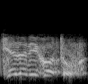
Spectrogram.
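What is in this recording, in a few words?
Serbian player killed enemy mood med, speech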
